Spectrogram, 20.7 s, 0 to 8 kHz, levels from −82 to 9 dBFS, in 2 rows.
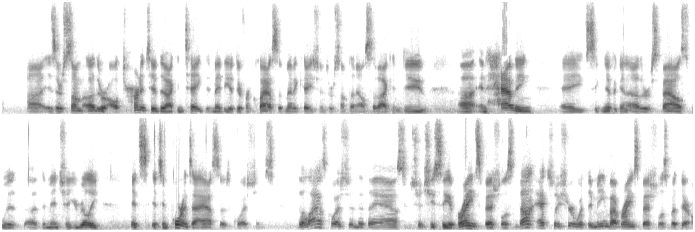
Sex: male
